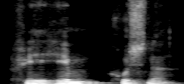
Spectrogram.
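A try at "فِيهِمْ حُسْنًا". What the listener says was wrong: Husnan ya, karena ada alifnya.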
